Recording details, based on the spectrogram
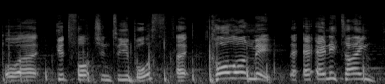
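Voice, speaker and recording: A man's voice: high voice, normal speed, in a large hall, slight background noise, close to an everyday voice. A man voicing a flustered, fussy, polite Victorian inventor who stammers in a game cutscene. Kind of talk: video game cutscene acting.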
